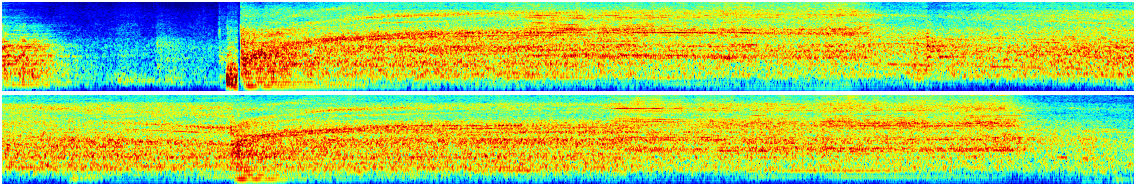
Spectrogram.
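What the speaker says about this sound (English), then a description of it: "Planing the form staves, somewhat like barrel staves, allows them to fit together neatly." Hand plane shaving wooden form staves for a furnace mold, a long continuous rasping stroke of blade on wood running loud and close with only a brief break, no talking.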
